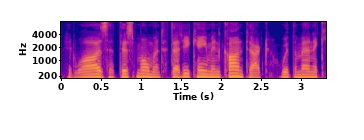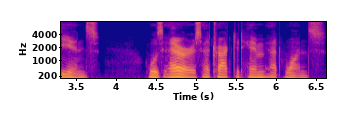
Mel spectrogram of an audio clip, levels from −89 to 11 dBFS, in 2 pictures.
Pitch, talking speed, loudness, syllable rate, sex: 140 Hz, 170 wpm, -17 LUFS, 4.7 syllables/s, male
